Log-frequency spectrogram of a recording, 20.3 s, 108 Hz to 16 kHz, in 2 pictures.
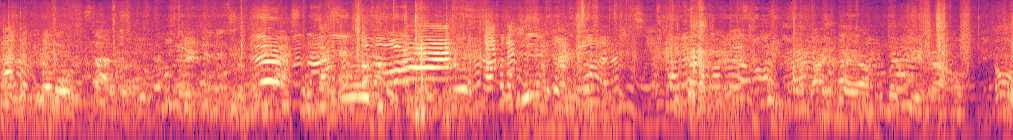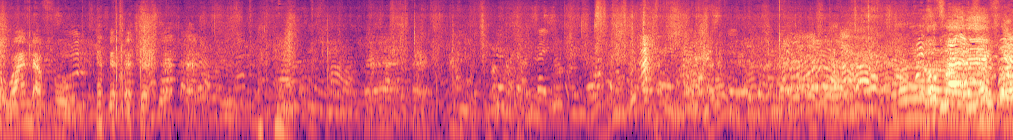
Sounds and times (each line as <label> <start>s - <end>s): busy walla voices 0.0s - 20.2s
kids 0.0s - 20.2s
